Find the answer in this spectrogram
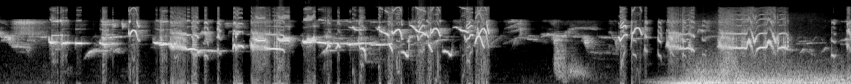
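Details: Singing Oriental magpie-robin in fighting mood, delivering a provocative song of rapid, varied whistles, chatters and buzzy phrases packed closely together; toward the end a broad rushing noise rises beneath the high notes.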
